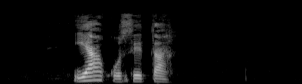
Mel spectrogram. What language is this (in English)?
Igbo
